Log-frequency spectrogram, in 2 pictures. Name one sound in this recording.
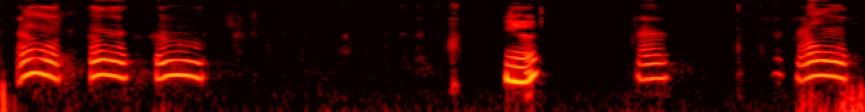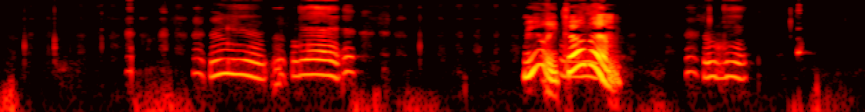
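A baby coos and babbles in short bursts close by.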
